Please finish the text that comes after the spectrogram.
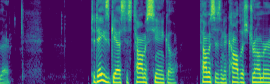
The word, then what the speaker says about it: Sienko: That's how you pronounce it, right? Uh-huh. Okay. Sienko. Sienko.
